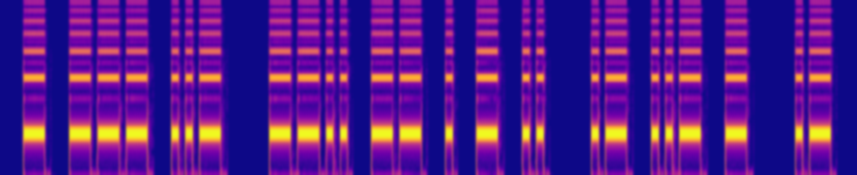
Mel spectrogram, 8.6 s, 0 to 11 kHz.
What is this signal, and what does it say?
Morse code, heard as a keyed tone, about 17 wpm, 800 Hz. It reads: TOU ZMETI AUT A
